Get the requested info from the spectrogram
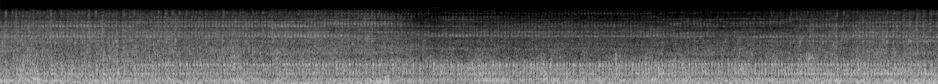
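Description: Small Tohatsu 2.5 hp outboard motor running steadily in neutral, with its lower unit churning water in a test bucket. It is running on a power head that has just been swapped on and not run before.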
